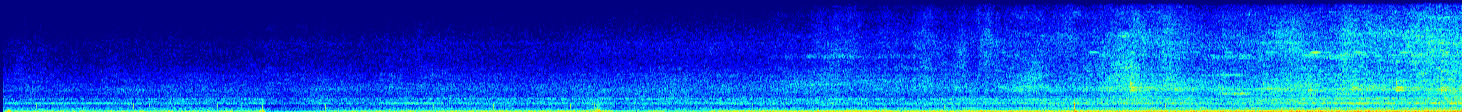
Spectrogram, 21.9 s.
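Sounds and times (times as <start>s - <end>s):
diesel locomotive rumble: 0.0s - 21.9s
wheels on rails: 12.0s - 21.9s.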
